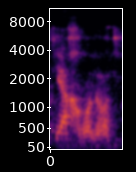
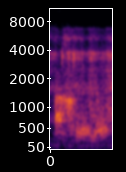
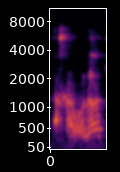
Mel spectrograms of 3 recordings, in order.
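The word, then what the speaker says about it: אחרונות: So, first of all, Rabbi, it's Yediot Achronot. It means latest news. Please let me speak. It's not Yachronot, okay? It's Achronot with an Aleph at the beginning.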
